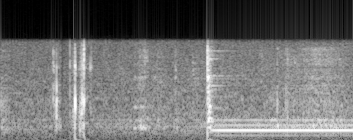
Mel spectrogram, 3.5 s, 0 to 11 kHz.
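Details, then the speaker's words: 1964 Columbia Masterwork portable single-tube record player with a 3V crystal cartridge and a four-speed Alliance changer, just plugged in: a switch click, then a steady low electrical hum with no rotation. The turntable motor is seized. "Well, I can tell already that the motor is seized. I can hear it humming, but obviously there's no rotation."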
